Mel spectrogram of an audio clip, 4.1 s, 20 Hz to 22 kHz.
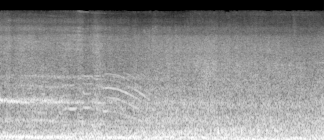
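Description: Norfolk Southern freight train passing close by at speed. The GE ES44AC and Dash 9-44CW diesel locomotives rumble past, followed by autorack cars on the rails. A few high tones drop in pitch about a second in as the locomotives go by.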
